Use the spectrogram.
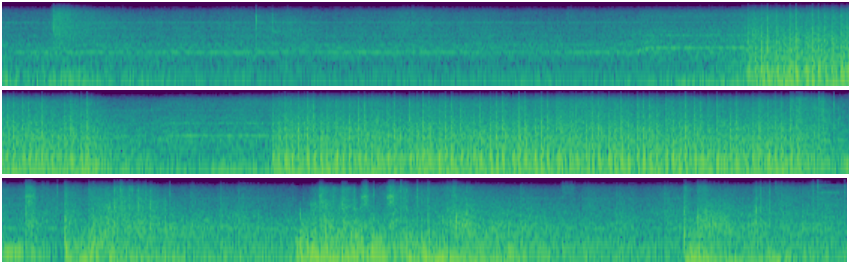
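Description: Hanging bombs go off among zombies in Quarantine Zone, heavy explosive bursts and rattling blasts arriving in loud clusters over a rumbling game soundtrack, with quieter stretches between.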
